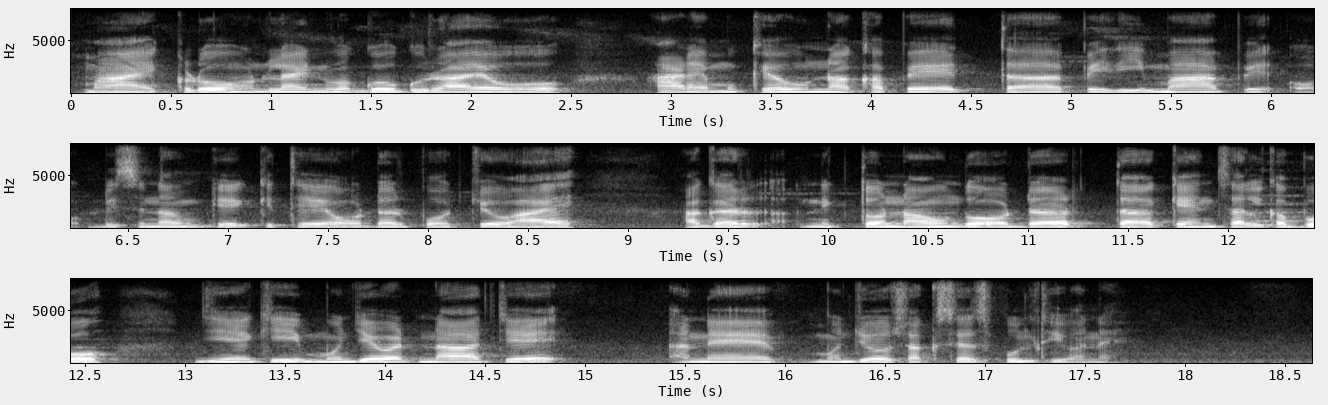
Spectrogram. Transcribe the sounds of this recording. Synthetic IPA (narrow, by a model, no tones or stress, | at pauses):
mãɦɪkɪɽoɔːnlaːɪnʋɐɠoɡʱʊɾaːjoɦo | haːɽ̃emũːkʰeɦũnɐkʰɐpet̪ɐpeɦɾimãpɗɪsɪnəmkʰekɪt̪ʰeɔːɾɖəɾpɐɦʊt͡ɕjoaːɦe | ɐɡəɾnɪkɪt̪onɐɦũːn̆d̪oːɾɖəɾt̪ɐkɛ̃ːnsəlkɐbʱo | d͡ʑiːə̃kʰiːmʊ̃ɦɪ̃ɲd͡ʑeʋɐʈɪnɐɐt͡ɕe | ɐnẽmʊ̃ɦɪ̃ɲd͡ʑosɐkseːsfʊlt̪ʰiʋɐne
